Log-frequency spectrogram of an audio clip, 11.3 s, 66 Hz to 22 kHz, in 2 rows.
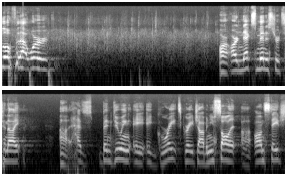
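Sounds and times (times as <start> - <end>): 
speech: 0.0 - 1.1, 4.4 - 6.1, 6.8 - 11.3
large crowd clapping hands: 0.0 - 4.6.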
